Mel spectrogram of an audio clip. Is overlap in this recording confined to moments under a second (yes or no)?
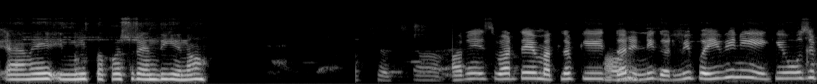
yes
